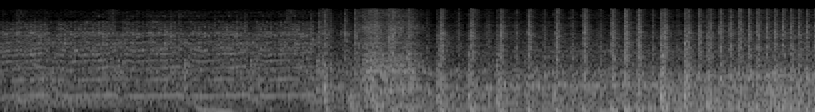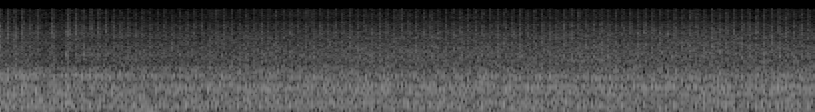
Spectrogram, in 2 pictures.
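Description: Riding lawn mower's Kohler engine being started: about two seconds in the starter cranks it in quick, rapid strokes, it catches at about three and a half seconds, and then runs steadily.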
